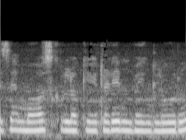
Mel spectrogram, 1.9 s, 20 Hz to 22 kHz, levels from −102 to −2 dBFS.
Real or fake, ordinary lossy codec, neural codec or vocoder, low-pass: real; AAC, 48 kbps; none; 7.2 kHz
